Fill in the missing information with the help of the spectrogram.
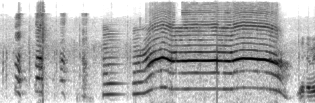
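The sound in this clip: A human voice imitating a hard-rock singer's high scream: a few short vocal yelps, then a long, loud, sustained high-pitched wail that holds steady and then drops off, followed by brief vocal sounds.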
